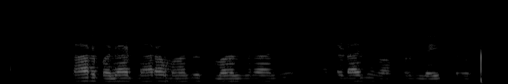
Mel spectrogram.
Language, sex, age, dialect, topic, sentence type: Marathi, male, 25-30, Northern Konkan, agriculture, statement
